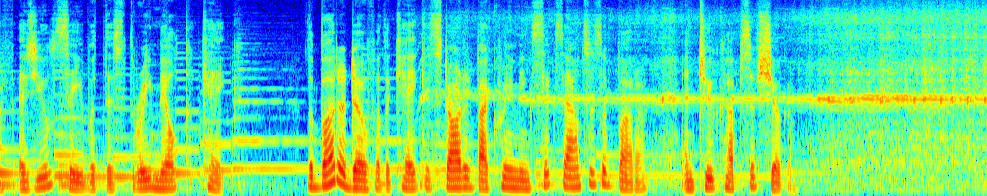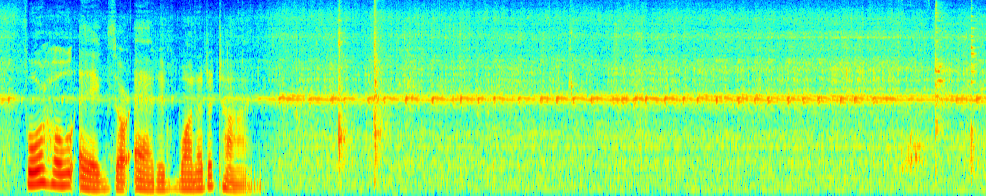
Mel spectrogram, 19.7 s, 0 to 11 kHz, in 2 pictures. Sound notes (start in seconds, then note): 13.0 whirring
